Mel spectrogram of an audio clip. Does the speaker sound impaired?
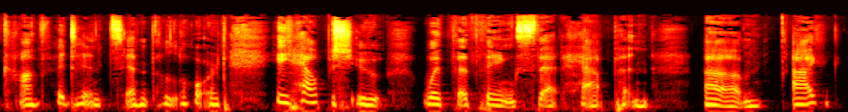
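Yes: spasmodic dysphonia; brain condition, muscles miscoordinate, care at UT Health Science Center, speech therapists; voice problem, speech gets out of whack, still able to speak if careful.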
